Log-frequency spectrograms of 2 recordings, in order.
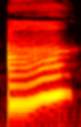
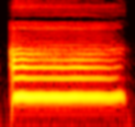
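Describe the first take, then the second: First: The pitch rises from middle to high. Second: The pitch stays high and level. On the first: "The second one is a rising tone" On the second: "The first tone is high and flat"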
